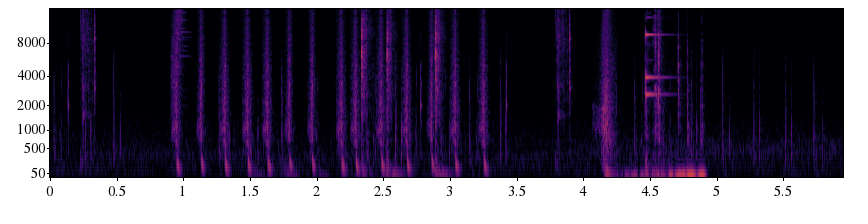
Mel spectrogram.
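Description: A sword strikes with sharp hits.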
